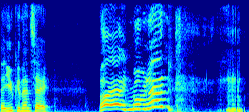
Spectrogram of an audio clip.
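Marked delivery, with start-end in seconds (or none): 2.0-4.9 very high, slow, dopey dumb-guy voice. Act out the other speaker talking to his neighbors in a put-on dumb voice. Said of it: "I like how I talk like that".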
